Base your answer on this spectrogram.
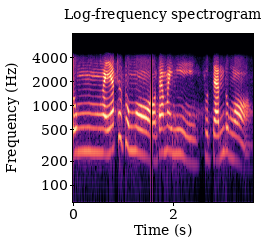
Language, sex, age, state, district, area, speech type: Bodo, female, 45-60, Assam, Chirang, rural, conversation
